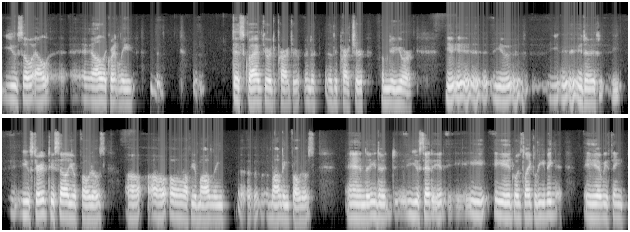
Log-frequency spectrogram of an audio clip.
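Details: Adult man interviewing on a stuttering podcast, not explicitly stated to stutter, with frequent word and part-word repetitions heard; stuttering.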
